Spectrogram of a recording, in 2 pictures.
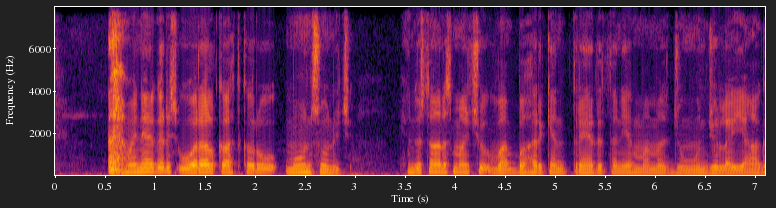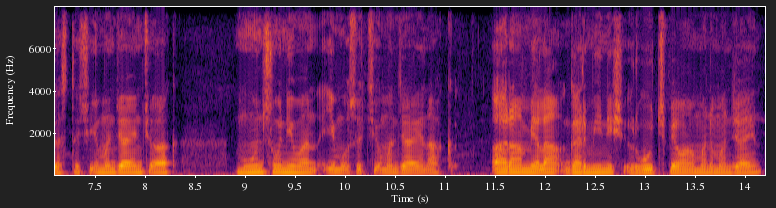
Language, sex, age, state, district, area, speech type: Kashmiri, male, 18-30, Jammu and Kashmir, Kulgam, rural, spontaneous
